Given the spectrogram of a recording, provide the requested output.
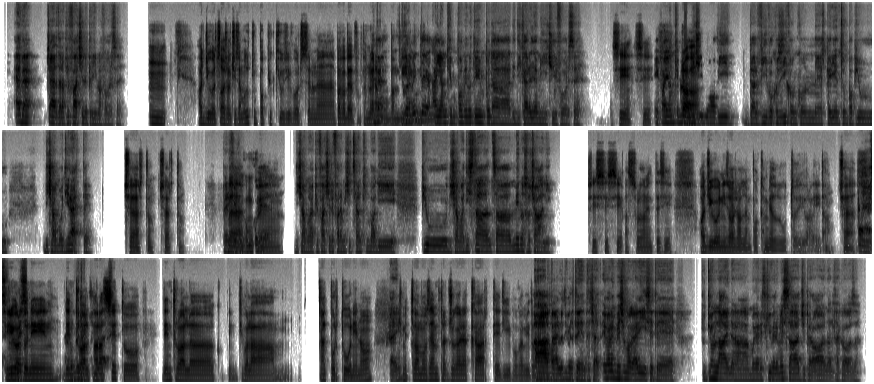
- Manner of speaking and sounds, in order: other background noise; "Cioè" said as "ceh"
- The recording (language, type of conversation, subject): Italian, unstructured, Qual è il ricordo più bello della tua infanzia?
